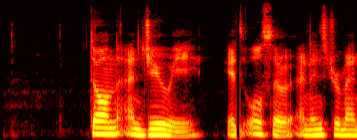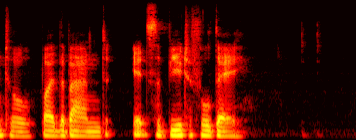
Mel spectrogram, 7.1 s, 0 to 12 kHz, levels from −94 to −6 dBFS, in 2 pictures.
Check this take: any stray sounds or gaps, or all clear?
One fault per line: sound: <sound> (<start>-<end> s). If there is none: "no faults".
sound: dropout (2.4-2.4 s)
